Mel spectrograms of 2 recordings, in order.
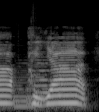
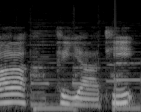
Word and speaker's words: พยาธิ: สะ อิ อิ คัน นี้ อ่าน ออก เสียง ได้ สอง แบบ แบบ ที่ 1 ออก เสียง ว่า พยาธิ หมาย ถึง ชื่อ สัตว์ ไม่ มี กระดูก สัน หลัง นะ คะ ส่วน การ อ่าน ออก เสียง แบบ ที่ 2 ให้ ออก เสียง ว่า พญาธิ ซึ่ง หมาย ถึง ความ เจ็บ ไข้ หรือ ความ เจ็บ ป่วย นั่น เอง ค่ะ เมื่อ นำ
